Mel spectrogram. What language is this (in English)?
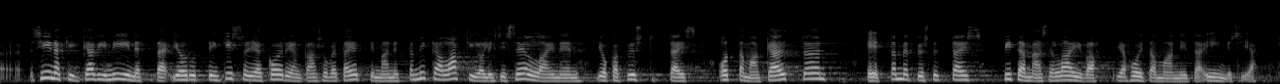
Finnish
